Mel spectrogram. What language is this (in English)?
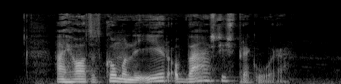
Western Frisian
